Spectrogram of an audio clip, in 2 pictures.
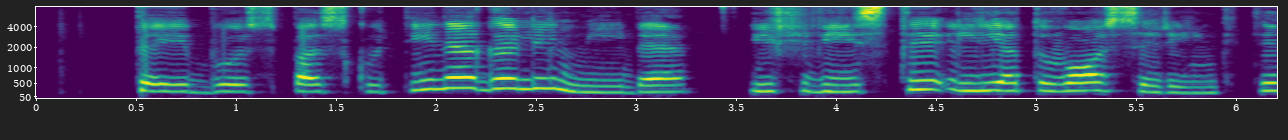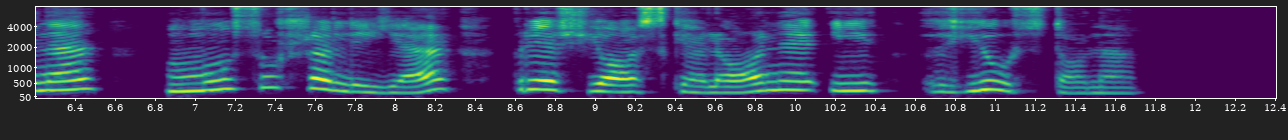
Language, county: Lithuanian, Vilnius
